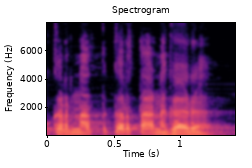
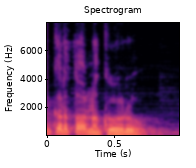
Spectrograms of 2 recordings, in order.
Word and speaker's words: Kertanegara: Terus umpamanya Raja Singasari itu Kertanegara, bukan Kertonegoro. Karena sastra Jawa mengenal vokal U setelah abad 15.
